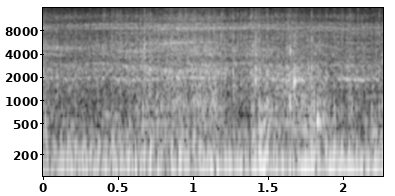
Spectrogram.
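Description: Small electric motors of a LEGO Mindstorms tracked robot running, a steady faint whine over classroom room noise.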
